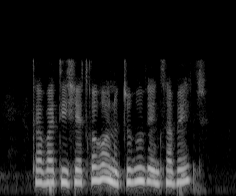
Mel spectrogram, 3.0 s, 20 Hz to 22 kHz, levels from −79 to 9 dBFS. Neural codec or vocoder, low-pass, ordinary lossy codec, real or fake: none; 7.2 kHz; none; real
